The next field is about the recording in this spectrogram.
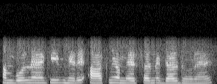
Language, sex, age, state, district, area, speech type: Urdu, female, 18-30, Uttar Pradesh, Aligarh, urban, conversation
